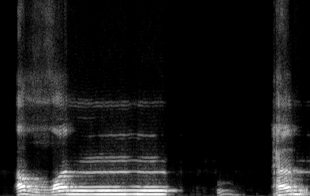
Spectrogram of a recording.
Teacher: Gunna 2 harakat dan tasydid. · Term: gunna dan tasydid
